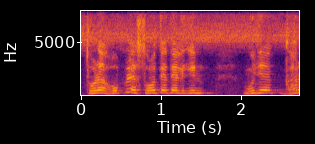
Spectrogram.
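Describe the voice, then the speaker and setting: With music in the background, a man speaks at an extremely high pitch. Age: 70s. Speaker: teacher and cancer survivor. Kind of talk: interview.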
